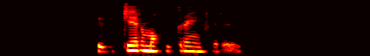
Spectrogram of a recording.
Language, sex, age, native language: Icelandic, female, 18-19, Icelandic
